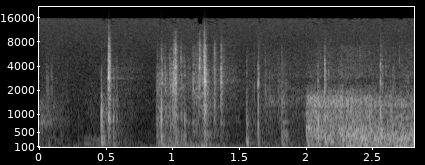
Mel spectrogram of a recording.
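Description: A few dull, scattered knocks and thumps, then a sudden loud, broad rumble of thunder rolls in and holds steady to the end, with no voices.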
